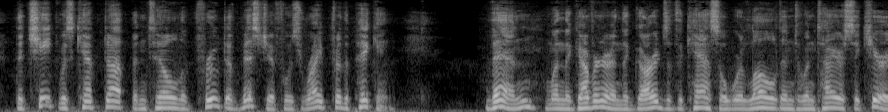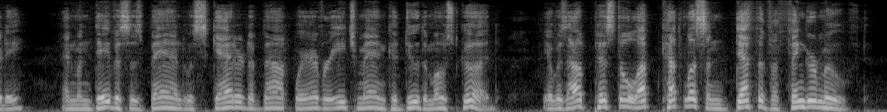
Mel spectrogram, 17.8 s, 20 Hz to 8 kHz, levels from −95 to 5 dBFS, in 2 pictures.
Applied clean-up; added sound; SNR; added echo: none; none; none; none.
